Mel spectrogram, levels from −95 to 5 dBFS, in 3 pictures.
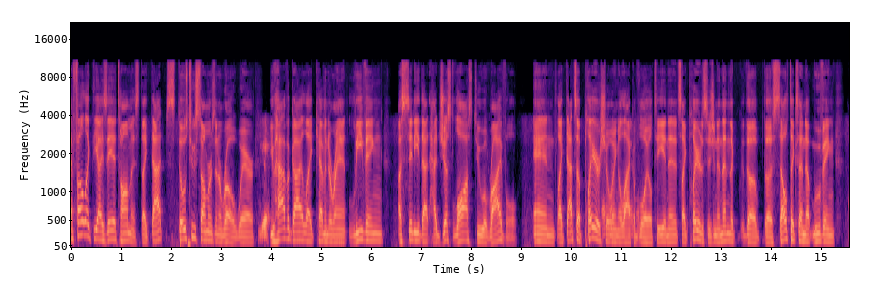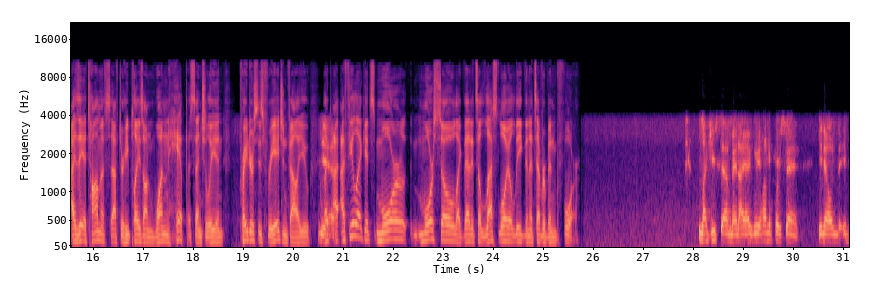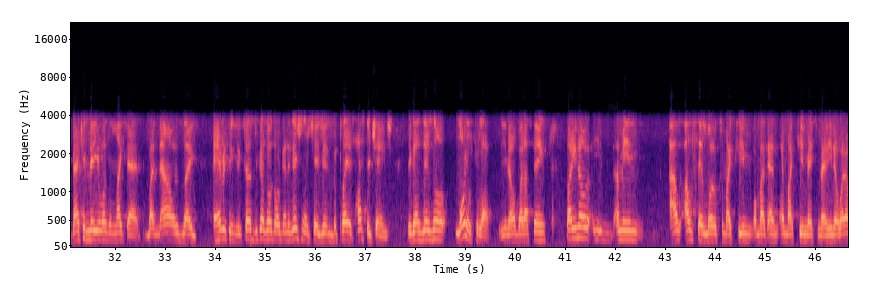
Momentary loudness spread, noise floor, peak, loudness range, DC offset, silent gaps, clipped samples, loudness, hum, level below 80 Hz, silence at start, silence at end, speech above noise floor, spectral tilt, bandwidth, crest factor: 6 LU; -49 dBFS; -4 dBFS; 2 LU; under 0.1%; none; under 0.1%; -19 LUFS; none; -54 dBFS; 0 s; 0 s; 30 dB; -4.5 dB/octave; 11 kHz; 16 dB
